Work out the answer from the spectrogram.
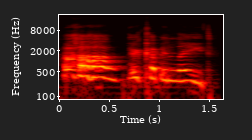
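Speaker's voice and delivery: high, airy fake rich laugh; the couple brushing off the question with a high fake laugh; rich people laugh. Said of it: "rich people laugh different".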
